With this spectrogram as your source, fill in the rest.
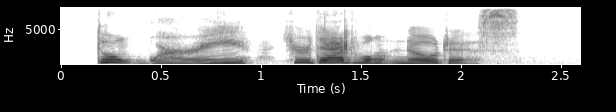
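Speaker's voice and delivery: plain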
